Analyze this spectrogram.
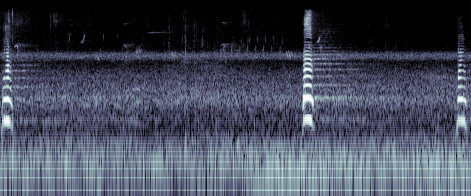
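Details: A trumpeter swan breeding pair gives three brassy, nasal honks spread over six seconds, the middle one loudest and the last softer, with faint background hum between calls.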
